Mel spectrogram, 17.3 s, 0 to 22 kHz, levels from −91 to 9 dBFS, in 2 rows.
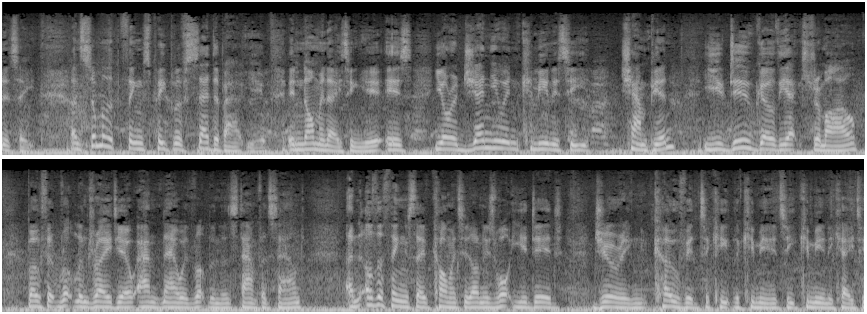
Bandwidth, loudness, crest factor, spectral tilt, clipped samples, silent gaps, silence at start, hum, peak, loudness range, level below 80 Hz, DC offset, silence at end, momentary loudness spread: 16.5 kHz; -15 LUFS; 14 dB; -5.5 dB/octave; under 0.1%; none; 0 s; none; 0 dBFS; 1 LU; -24 dBFS; under 0.1%; 0 s; 5 LU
